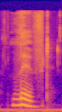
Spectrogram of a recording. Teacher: A voiced consonant like v in live will make the ed ending sound like a d, lived. Also, if a verb ends in a t or d, that ed ending will add an extra syllable.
